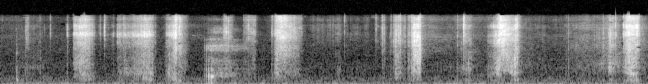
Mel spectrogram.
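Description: Sandpaper rubbed by hand over the edges of a new minibike centrifugal clutch's shoe linings, breaking their sharp edges before the clutch is refitted. It comes as about eight faint, short scratchy strokes at irregular intervals.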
